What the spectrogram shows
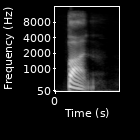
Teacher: That's a fourth tone. It needs to be sharp, decisive. Think of it like a quick downward chop with your hand.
